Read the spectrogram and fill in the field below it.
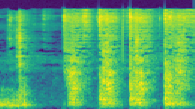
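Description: Dry rice being roasted in a pan for sambar powder, a series of distinct scraping, rattling strokes as the grains are stirred against the metal, close and fairly quiet with short pauses between, no talking.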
